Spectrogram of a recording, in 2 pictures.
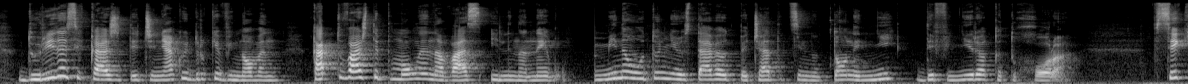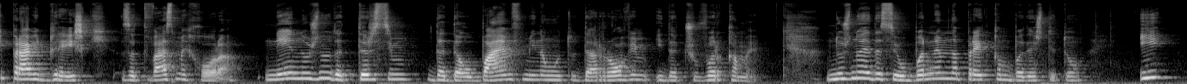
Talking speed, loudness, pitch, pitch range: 145 wpm, -18 LUFS, 215 Hz, 195-240 Hz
